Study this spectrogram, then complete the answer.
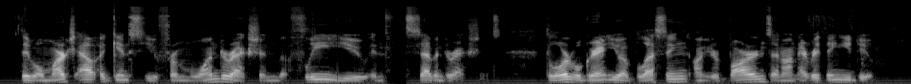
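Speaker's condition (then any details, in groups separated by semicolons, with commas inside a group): No condition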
